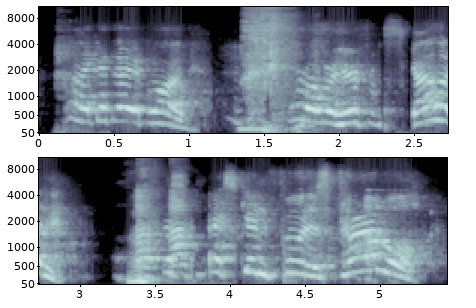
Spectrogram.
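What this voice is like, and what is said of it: Put-on foreign accent, comic voice. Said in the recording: “you had to come up with a unique accent and personality for each different place ... having to talk like that the whole time”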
